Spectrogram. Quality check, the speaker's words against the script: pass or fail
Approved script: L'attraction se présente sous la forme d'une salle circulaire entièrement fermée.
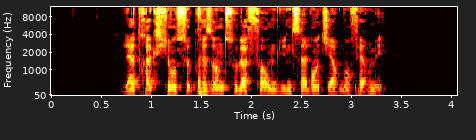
fail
